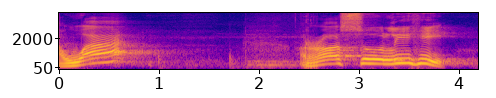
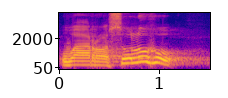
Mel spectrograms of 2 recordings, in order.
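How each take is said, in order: First: The final syllables are said with an 'i' vowel. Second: The final syllables are said with a 'u' vowel. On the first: God disowns the polytheists and also His messenger. The speaker calls it wrong. "ini menggunakan kasrah" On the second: God and His messenger disown the polytheists. The speaker calls it right. "Harusnya dibacanya wa rasuluhu. ... ini menggunakan dhammah"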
